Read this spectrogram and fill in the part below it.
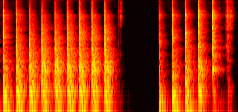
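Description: A hammer drives a small screwdriver into brick to chip it away, giving loud, close, evenly spaced metallic strikes, a run of about nine blows, a short pause, then six more.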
